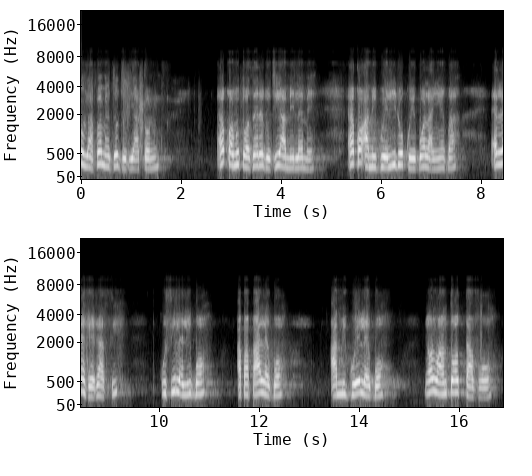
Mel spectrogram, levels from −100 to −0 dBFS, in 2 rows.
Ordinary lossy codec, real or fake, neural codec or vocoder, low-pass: Opus, 16 kbps; real; none; 7.2 kHz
